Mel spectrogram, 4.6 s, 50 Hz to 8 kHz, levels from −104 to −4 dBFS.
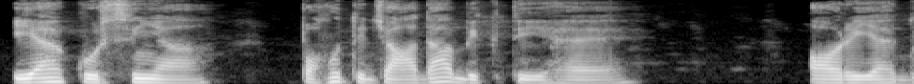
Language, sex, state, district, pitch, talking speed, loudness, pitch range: Hindi, male, Bihar, Jahanabad, 125 Hz, 130 wpm, -18 LUFS, 115-145 Hz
